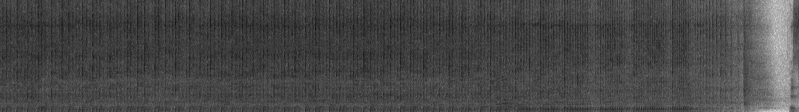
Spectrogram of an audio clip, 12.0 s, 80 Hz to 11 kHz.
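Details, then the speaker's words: Turbocharged EFI 660 lawnmower engine on its first start, rough lumpy running with an unsteady beat before dying off; running rich from too much fuel, improving significantly as fuel pressure dropped. "too much fuel because as fuel pressure dropped there it got significantly better"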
